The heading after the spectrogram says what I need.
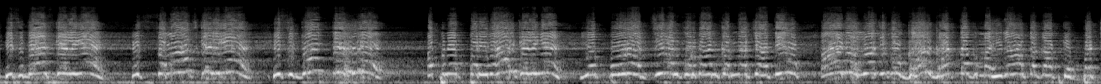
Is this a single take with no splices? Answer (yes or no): yes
